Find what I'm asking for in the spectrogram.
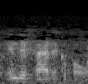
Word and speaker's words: indefatigable: Is it pronounced that way? No, indefatigable, right? Yeah, I thought so.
